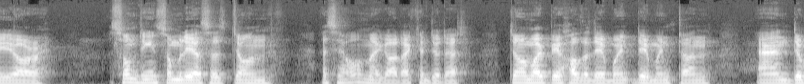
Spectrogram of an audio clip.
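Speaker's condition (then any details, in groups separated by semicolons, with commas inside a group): MND; onset right side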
